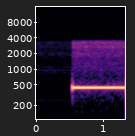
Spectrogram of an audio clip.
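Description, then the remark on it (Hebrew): A phone line's ringback tone of an outgoing call placed to a contest participant suddenly starts after a moment of silence, a single steady, loud mid-pitched electronic hum that continues unbroken to the end. “האם זה מצלצל לי מוכר?”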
